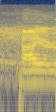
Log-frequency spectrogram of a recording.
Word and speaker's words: Chaya: Yeah, one of those, I think a lot of us did mispronounce that name quite a while, with a soft C sound rather than the hard K sound.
